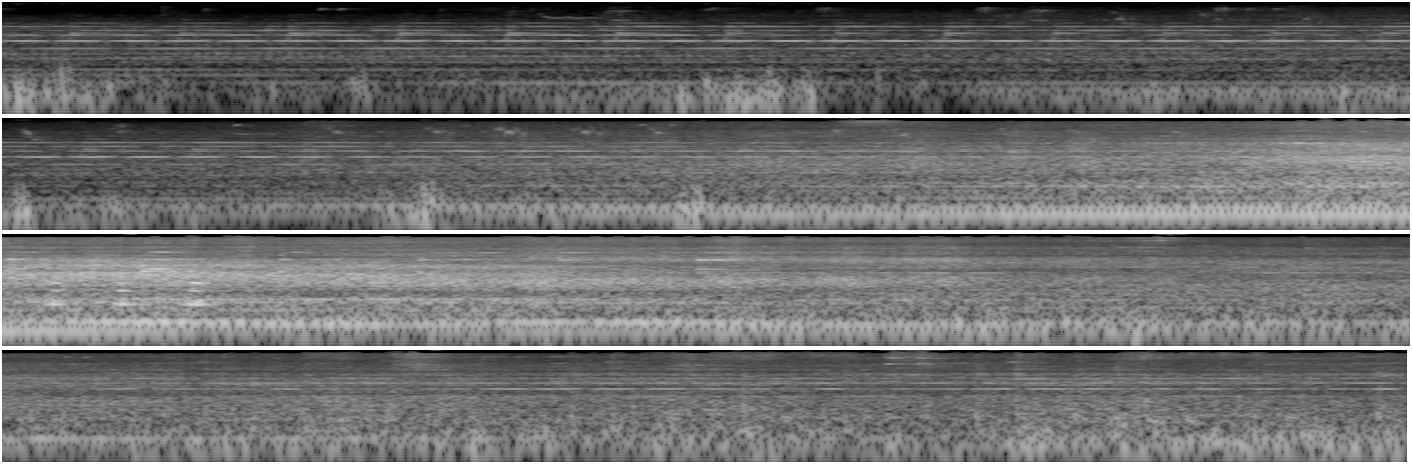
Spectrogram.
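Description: Level-crossing warning bell ringing steadily while a GO Transit commuter train approaches and passes. The train's rumble swells to its loudest about halfway through as the front of the train goes by, then settles into the steady roll of bilevel coaches over the crossing.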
